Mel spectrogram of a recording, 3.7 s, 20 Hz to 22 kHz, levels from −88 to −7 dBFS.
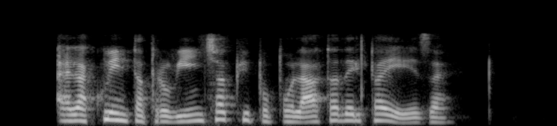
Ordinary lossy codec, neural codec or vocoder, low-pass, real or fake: AAC, 48 kbps; autoencoder, 48 kHz, 32 numbers a frame, DAC-VAE, trained on Japanese speech; 7.2 kHz; fake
